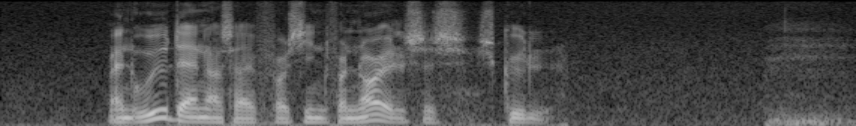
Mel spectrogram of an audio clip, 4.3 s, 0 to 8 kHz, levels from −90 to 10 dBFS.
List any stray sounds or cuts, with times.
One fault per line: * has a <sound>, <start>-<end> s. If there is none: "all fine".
all fine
